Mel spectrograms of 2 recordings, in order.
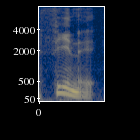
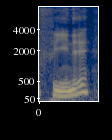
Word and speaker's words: fine: Fine não é em inglês, lembramos, né? Que é em italiano, né? Então precisamos falar ela em italiano, é fine, né? Então fine, já pela própria pronúncia,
